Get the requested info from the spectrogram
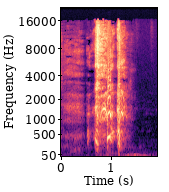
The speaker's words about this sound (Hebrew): שמרוב שאני מתרגש ואני משתעל.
